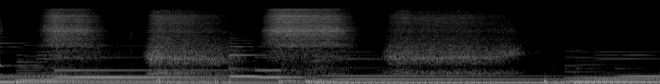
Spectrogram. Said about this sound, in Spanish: Desde ahora comenzaremos a hacer respiraciones cortas.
